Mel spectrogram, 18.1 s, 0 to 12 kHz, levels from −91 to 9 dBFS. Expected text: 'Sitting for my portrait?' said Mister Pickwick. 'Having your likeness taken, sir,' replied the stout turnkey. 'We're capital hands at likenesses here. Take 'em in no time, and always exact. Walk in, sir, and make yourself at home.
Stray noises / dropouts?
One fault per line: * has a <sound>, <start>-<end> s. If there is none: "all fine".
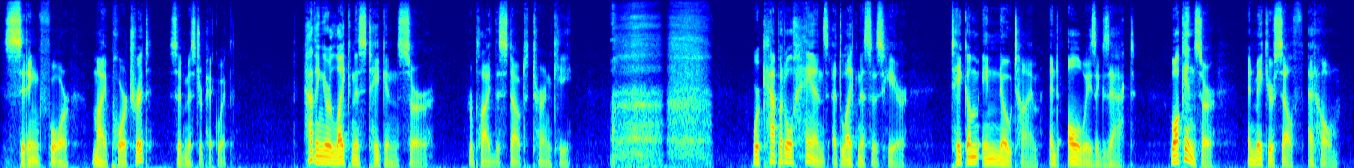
* has a breath, 8.1-9.5 s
